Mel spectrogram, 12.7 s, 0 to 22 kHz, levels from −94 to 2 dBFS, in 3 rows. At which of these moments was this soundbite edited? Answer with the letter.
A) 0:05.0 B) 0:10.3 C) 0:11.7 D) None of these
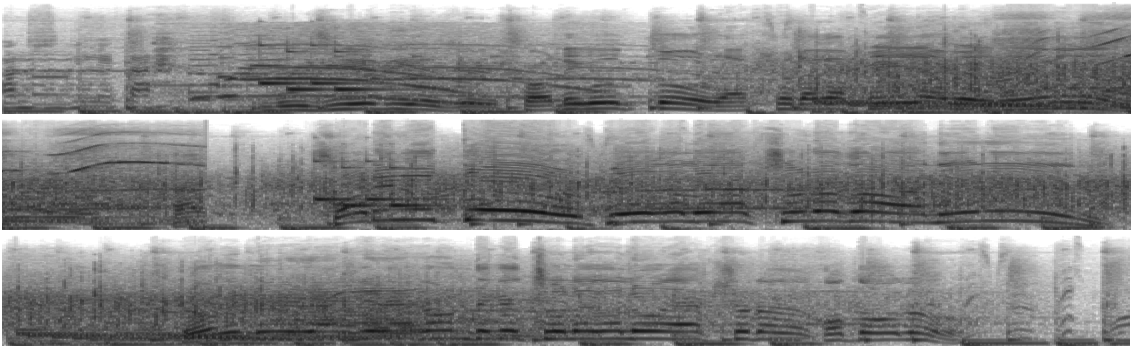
A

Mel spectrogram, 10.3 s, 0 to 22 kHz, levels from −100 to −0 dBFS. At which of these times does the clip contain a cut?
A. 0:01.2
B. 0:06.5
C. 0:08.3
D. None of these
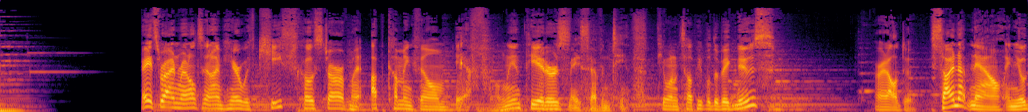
A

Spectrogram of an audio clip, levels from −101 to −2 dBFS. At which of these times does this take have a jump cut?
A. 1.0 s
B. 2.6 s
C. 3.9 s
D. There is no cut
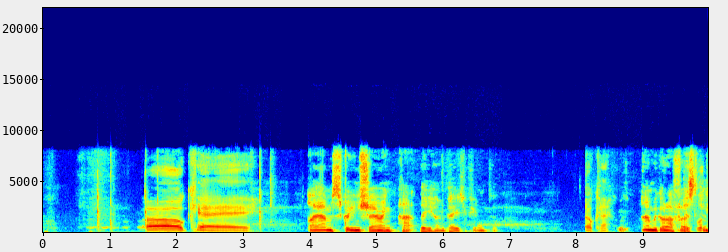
B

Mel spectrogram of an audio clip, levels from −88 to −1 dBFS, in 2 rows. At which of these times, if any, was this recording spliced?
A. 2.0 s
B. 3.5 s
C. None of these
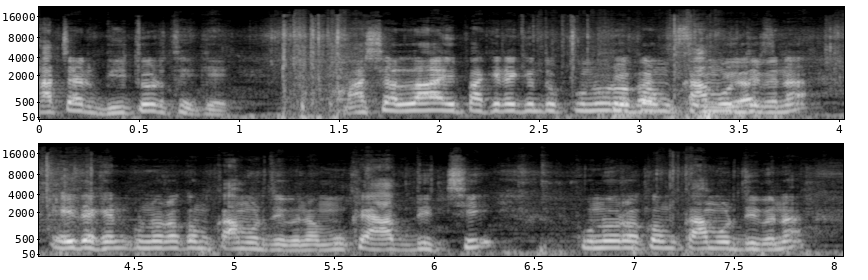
B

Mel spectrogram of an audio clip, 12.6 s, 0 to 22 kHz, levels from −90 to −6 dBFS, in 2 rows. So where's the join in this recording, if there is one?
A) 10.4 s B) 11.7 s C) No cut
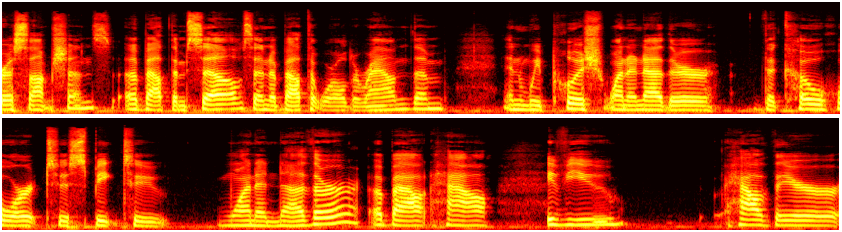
A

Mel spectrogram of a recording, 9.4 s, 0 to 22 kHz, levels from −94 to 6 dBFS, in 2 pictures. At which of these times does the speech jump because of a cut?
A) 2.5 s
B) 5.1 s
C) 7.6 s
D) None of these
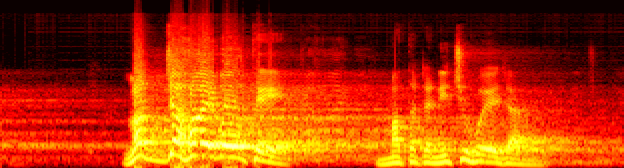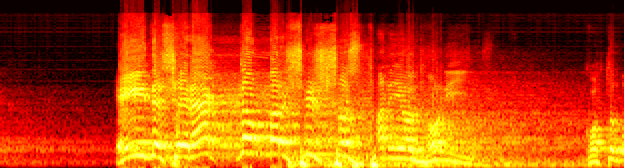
D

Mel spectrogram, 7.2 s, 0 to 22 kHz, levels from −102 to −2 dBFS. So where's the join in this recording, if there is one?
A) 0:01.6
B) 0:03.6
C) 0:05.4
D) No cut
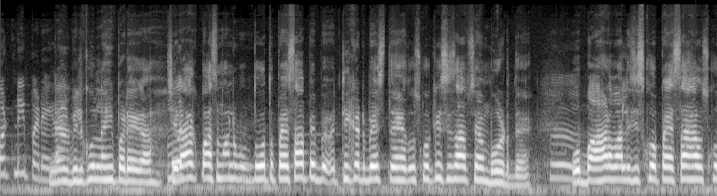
A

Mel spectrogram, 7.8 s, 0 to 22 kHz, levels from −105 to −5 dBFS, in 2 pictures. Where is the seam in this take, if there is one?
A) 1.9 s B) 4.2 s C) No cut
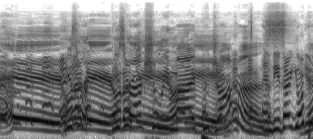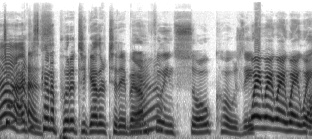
C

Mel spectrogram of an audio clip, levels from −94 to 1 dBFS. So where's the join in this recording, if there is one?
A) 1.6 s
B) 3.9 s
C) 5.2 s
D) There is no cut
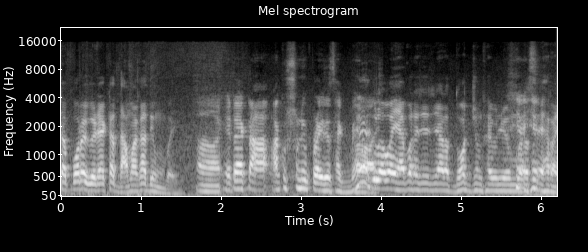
B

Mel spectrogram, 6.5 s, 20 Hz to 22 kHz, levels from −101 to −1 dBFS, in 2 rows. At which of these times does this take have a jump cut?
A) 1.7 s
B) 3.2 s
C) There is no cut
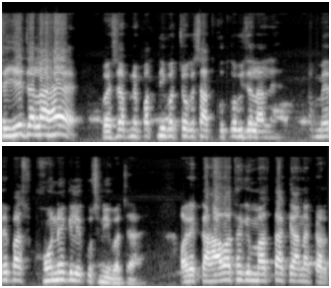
B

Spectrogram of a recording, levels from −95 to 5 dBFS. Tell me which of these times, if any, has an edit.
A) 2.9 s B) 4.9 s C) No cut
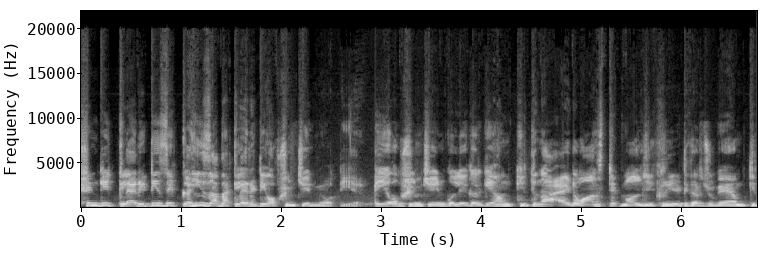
A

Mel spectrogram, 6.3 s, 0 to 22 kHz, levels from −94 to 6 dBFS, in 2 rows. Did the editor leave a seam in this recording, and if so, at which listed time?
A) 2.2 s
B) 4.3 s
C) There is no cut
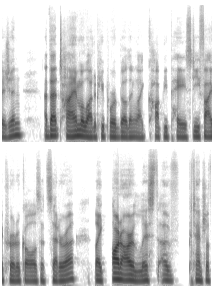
C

